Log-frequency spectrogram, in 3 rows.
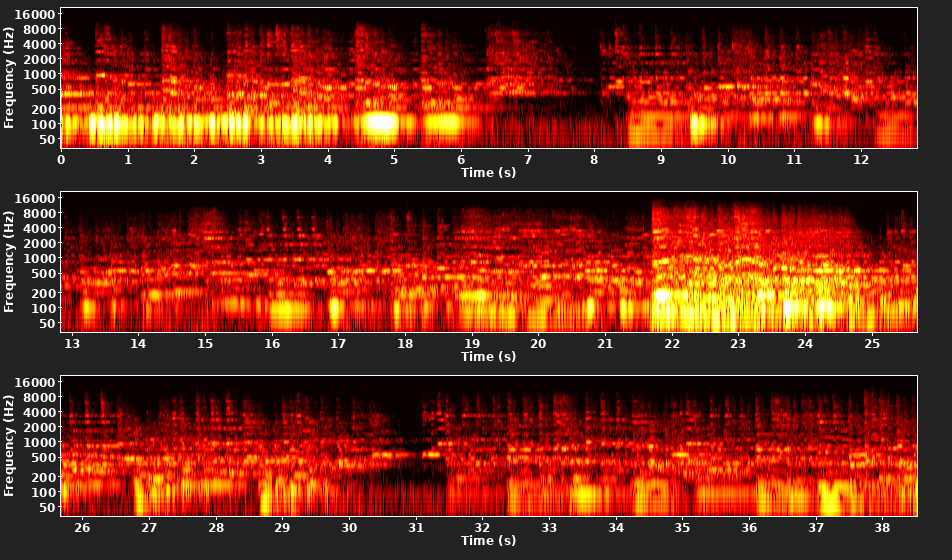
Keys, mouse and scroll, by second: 5.4 click, 6.7 click, 7.1-7.5 scroll up 1, 7.5-9.2 middle drag, 9.2 scroll up 1, 9.4 scroll down 2, 10.1 s, 11.2 click, 11.5 click, 12.3 s, 17.1 g, 18.8-19.2 scroll down 1, 19.2 click, 20.0 click, 20.7 shift+click, 21.0 g, 22.0 click, 22.4-22.9 middle drag, 22.9-23.3 scroll up 2, 23.3 scroll down 1, 23.6-24.7 shift+middle drag, 24.7-25.2 scroll up 1, 25.2 click, 27.4-29.6 middle drag, 29.6 g, 34.3-34.7 scroll down 1, 34.7-35.3 middle drag, 35.3 click, 35.6-36.0 scroll up 1, 36.0-36.3 scroll down 1, 36.5 click, 36.8-38.5 middle drag.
